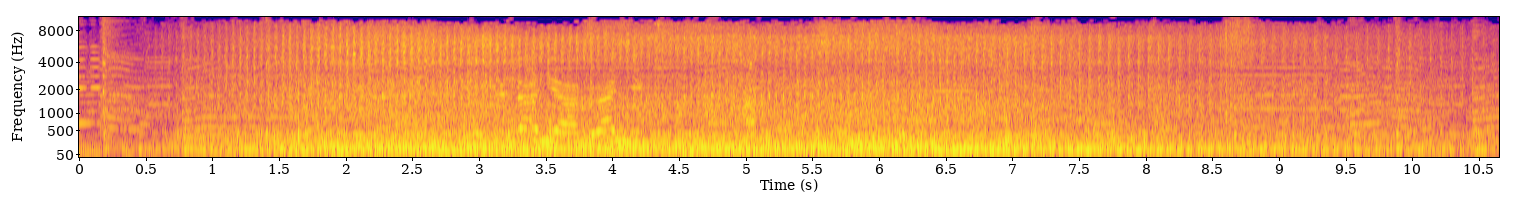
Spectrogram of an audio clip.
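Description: Small engine of a motorized snow tow running hard while it pulls a sled over a packed snow track, with a loud steady drone. The drone swells in over the first couple of seconds and eases off near the end.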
